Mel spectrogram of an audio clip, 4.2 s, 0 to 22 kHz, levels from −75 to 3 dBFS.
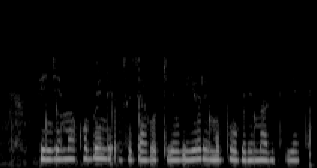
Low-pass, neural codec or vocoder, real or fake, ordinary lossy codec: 5.4 kHz; none; real; none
